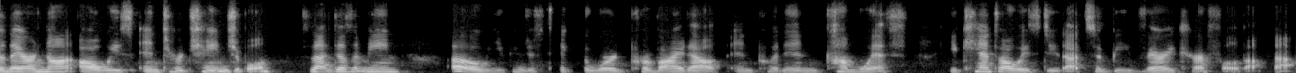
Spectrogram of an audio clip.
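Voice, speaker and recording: Her loudness swinging a lot, a woman speaks at medium pitch with ordinary pitch variation. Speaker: English teacher. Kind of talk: lecture. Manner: fast.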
